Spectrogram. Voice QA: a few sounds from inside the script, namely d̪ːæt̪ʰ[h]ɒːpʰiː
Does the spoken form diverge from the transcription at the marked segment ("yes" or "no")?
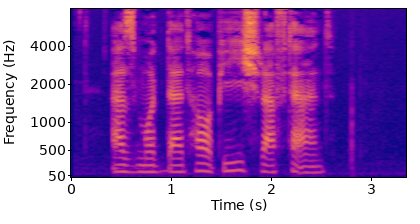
no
